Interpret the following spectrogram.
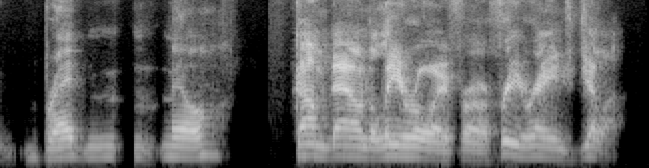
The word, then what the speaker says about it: Le Roy: So welcome to Leroy, New York, otherwise pronounced as Leroy.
